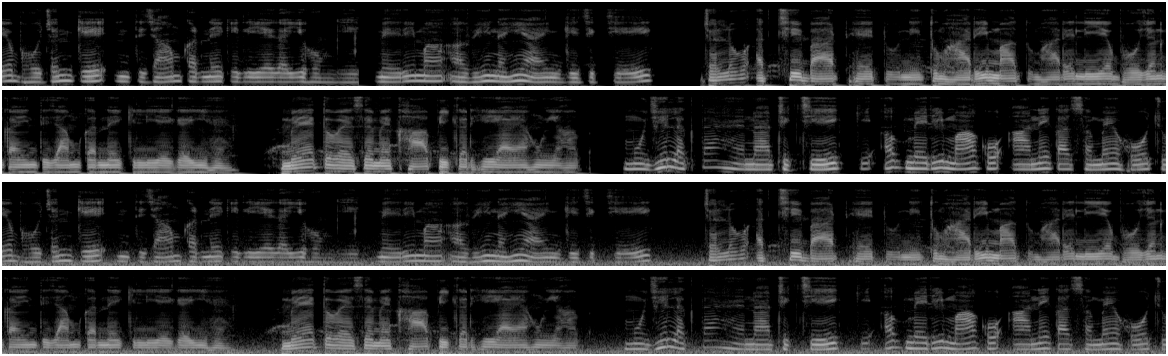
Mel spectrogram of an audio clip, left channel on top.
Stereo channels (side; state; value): right; noise; rumble, 9 dB below the sound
